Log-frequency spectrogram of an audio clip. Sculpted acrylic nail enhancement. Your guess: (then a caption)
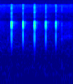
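Set. A sculpted artificial nail, used to repair a broken nail, is tapped on its form while it cures. Five sharp, light clicking taps are heard, evenly spaced. The high, crisp tone shows the nail enhancement has fully set and is ready to come off the form.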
